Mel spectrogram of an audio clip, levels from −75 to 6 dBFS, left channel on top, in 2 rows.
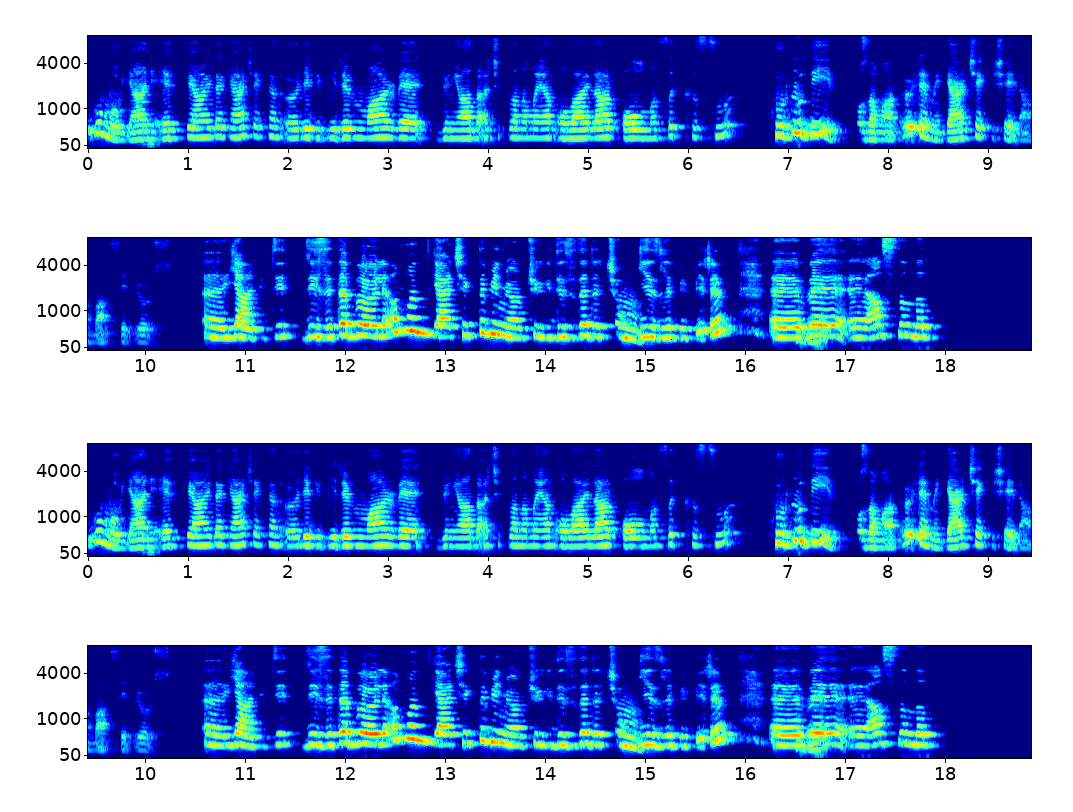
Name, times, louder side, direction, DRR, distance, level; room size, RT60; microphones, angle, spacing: voice 1, 0.0-5.7 6.3-6.5 6.9-7.4 7.7-9.6 9.9-10.1 14.7-15.0 16.5-16.8, right 1 dB, 10° right, 3 dB, 0.5 m, -28 dB
voice 2, 7.0-7.4 10.6-17.9, equal, 45° left, 2 dB, 1.3 m, -22 dB
4.7 x 2.7 x 2.4 m, 0.25 s
head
